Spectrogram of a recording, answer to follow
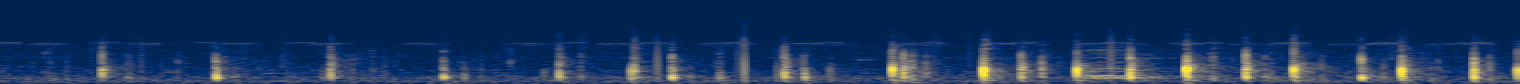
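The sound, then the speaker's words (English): Footsteps walk at a steady, brisk pace on a hard surface, roughly two crisp heel strikes per second, with no talking and a faint constant background hum. “Just keep walking”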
